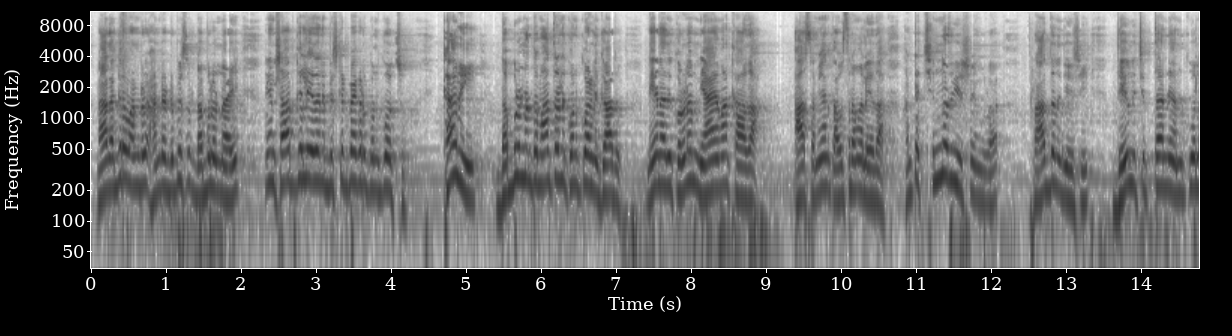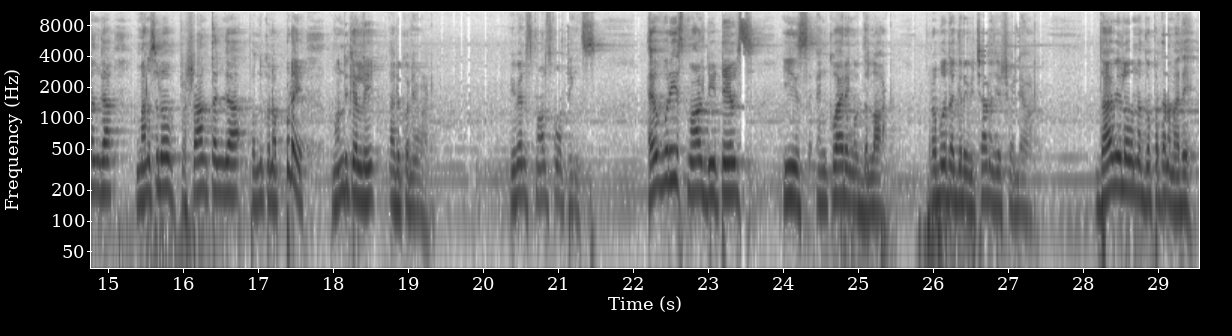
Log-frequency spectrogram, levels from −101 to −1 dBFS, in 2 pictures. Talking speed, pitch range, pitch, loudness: 130 wpm, 145-205 Hz, 175 Hz, -27 LUFS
